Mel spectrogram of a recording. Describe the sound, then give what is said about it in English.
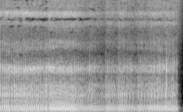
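A voice imitates the low, steady mechanical growl of an under-desk bike being pedaled, a rumbling, purring drone held for nearly two seconds before cutting off abruptly. “It's not loud, but it sounds like a muffled cat is growling at me.”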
